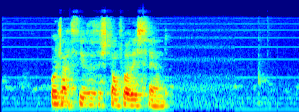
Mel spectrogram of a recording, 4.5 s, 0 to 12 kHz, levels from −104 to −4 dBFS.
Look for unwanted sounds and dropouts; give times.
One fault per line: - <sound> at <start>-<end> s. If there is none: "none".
none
